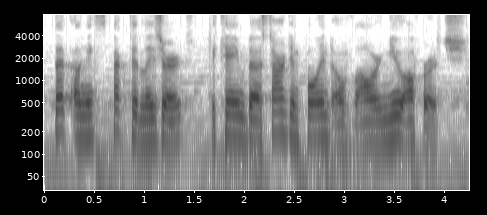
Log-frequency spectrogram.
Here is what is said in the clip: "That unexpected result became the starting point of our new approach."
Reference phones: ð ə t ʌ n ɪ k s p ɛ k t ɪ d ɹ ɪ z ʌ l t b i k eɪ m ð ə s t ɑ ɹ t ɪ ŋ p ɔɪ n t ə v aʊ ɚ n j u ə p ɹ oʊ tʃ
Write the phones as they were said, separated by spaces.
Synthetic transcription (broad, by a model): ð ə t ʌ n ɪ k s p ɛ k t ɪ d l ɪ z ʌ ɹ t b i k eɪ m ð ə s t ɑ ɹ t ɪ ŋ p ɔɪ n t ə v aʊ ɚ n j u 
